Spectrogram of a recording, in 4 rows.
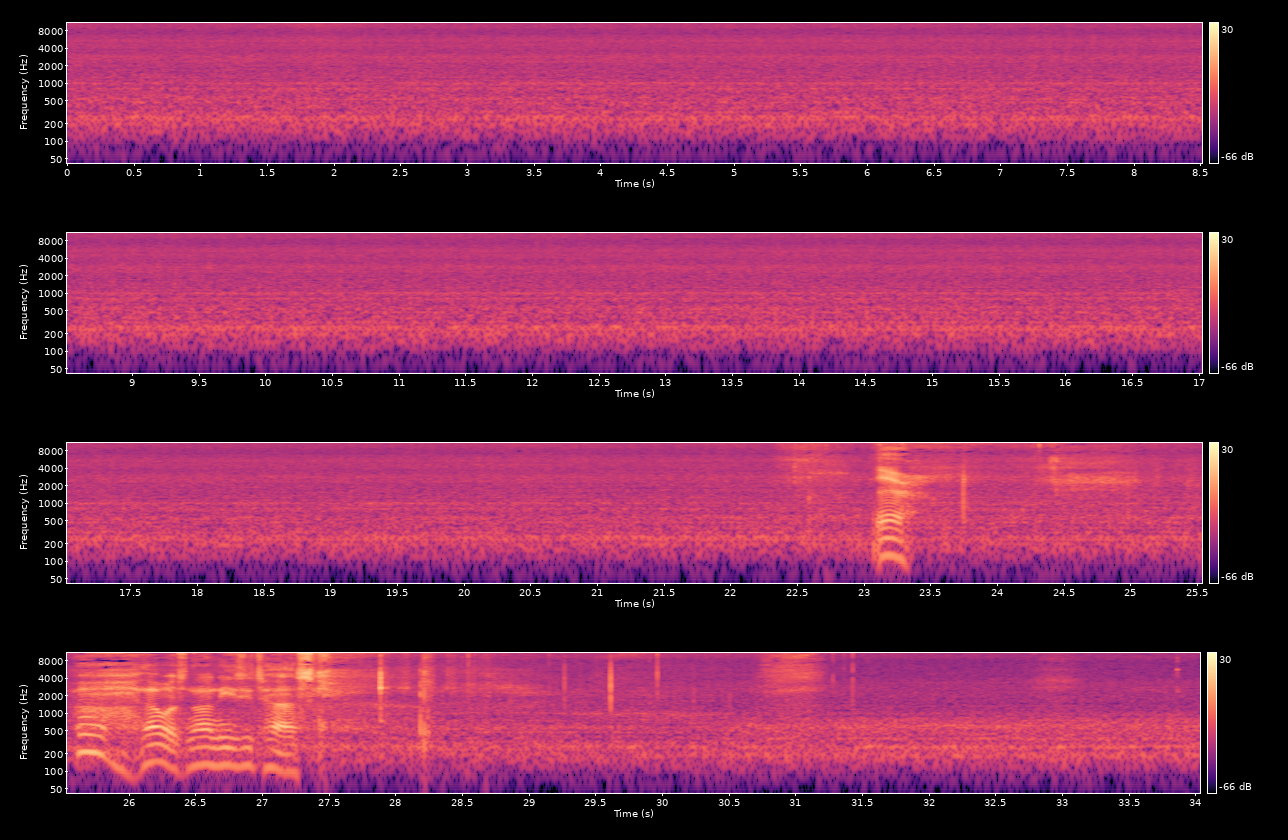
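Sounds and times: faint constant hum: 0:00.0 - 0:34.0
background hiss: 0:19.5 - 0:33.2.

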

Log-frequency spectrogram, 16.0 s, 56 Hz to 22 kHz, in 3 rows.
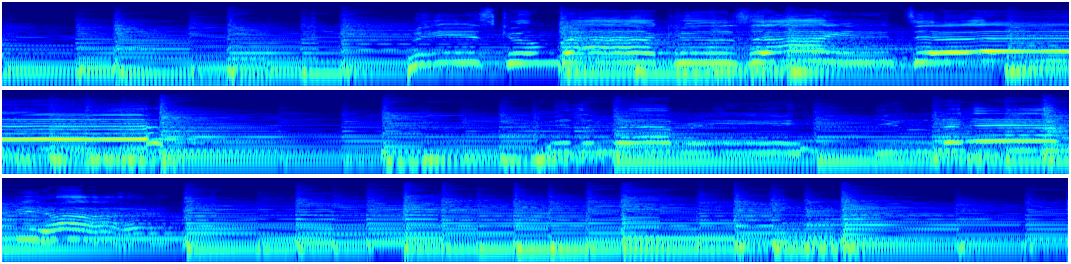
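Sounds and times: acoustic guitar strumming: 0:00.0 - 0:16.0
man singing: 0:01.9 - 0:06.5, 0:07.8 - 0:12.0.

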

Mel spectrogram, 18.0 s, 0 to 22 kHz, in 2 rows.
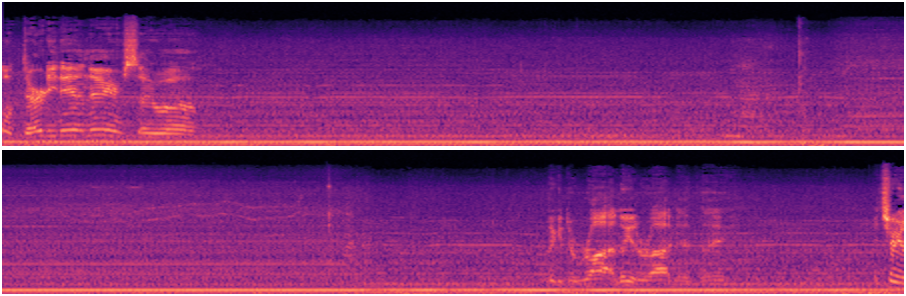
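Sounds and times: diesel engine running under load: 0:00.0 - 0:18.0.

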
